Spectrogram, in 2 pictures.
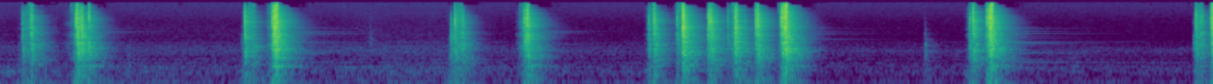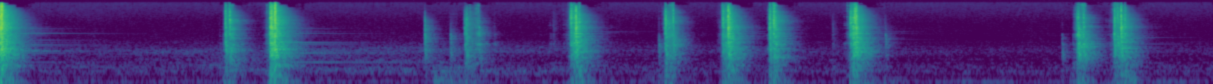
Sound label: Door Latch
